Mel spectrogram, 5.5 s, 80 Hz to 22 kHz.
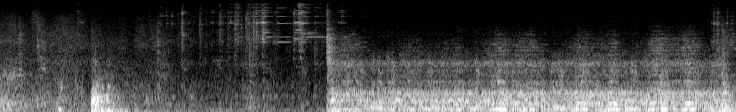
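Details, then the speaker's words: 1957 Dodge Texan, unrun about 15+ years, first start attempt: starter drags engine slowly and unevenly, roughly three laboured turns a second, without catching; slow cranking. "very slowly so give it a little bit of starting"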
